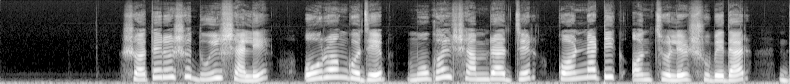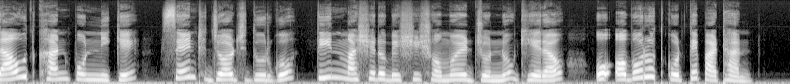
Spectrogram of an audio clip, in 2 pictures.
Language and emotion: Bengali, neutral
